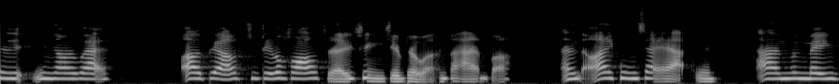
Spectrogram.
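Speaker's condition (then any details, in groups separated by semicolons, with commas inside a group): Cerebral palsy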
